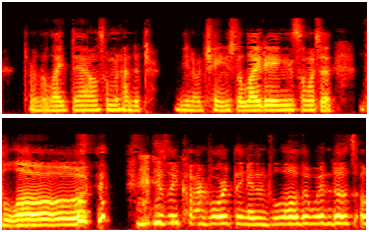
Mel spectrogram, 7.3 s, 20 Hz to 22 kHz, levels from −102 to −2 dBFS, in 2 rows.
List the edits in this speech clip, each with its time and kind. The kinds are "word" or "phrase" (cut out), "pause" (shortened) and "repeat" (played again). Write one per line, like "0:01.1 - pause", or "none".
0:03.1 - word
